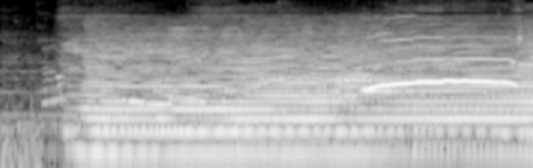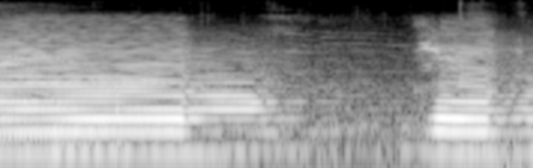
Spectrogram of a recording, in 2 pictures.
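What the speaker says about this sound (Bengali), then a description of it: "এই যে এখন একটা বিশাল বড় জাহাজ এসেছে" A large ship passing under the Duluth lift bridge on Lake Superior sounds a long, loud, deep horn blast that holds for several seconds, followed after a short pause by a second, briefer blast.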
